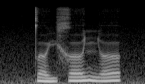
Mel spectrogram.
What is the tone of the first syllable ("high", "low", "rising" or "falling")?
low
